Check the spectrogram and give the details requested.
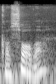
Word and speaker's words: Kosova: had all rights to an independent kosova in Albanian pronunciation but they couldn't take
